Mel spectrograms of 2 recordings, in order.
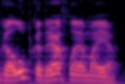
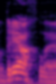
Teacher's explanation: очевидно ударение в этом слове одно и она падает на первую я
